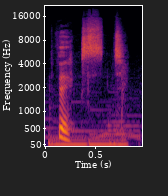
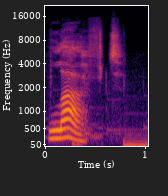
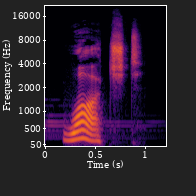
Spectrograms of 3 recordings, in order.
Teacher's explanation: Fix ends in an s voiceless sound. So fix becomes fixed.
